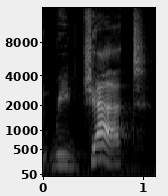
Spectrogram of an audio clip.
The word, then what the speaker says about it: reject: which part is stressed: We reJECT the REject. We reCORD the REcord. We conVERT the CONvert. We inSULT someone with an INsult. Do you see a pattern here? Yes – these two-syllable verbs often stress the second syllable; the nouns often stress the first syllable.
